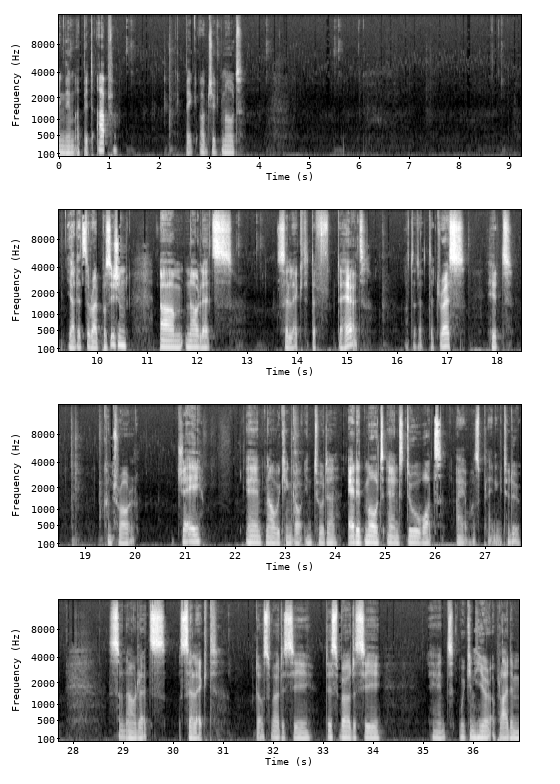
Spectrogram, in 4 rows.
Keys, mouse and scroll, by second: 1.4 click, 2.1 Tab, 3.2 click, 5.6 click, 6.2-7.3 scroll down 1, 7.3-8.3 scroll down 6, 8.3-8.8 scroll up 2, 8.8-10.5 middle drag, 10.5 click, 12.8 click, 15.3 ctrl+click, 18.7 ctrl+j, 23.1 Tab, 24.4-25.1 scroll up 1, 25.1-28.9 shift+middle drag, 28.9 click, 29.2-31.9 middle drag, 31.9 shift+click, 32.7-36.9 middle drag.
